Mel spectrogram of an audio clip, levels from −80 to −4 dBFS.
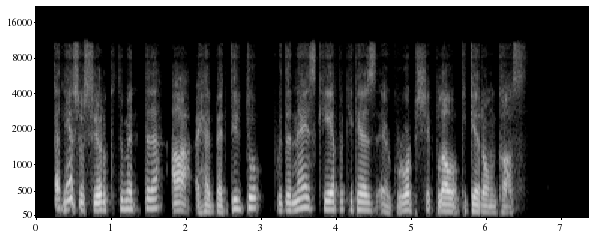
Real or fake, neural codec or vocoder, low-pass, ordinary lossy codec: fake; codec, 16 kHz in and 24 kHz out, 0.4 kbps, LongCat-Audio-Codec, fine tuned four codebook decoder; 10.8 kHz; Opus, 24 kbps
